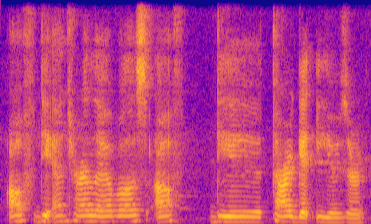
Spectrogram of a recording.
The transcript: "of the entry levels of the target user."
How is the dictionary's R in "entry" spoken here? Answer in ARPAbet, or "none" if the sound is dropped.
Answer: none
